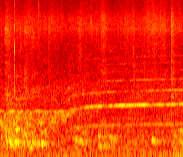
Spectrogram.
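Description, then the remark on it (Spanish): An ambulance siren passing outside holds a steady, slowly rising tone, moderately faint, with muffled voices and room noise underneath. “para manejar una ambulancia, que es una avanza, ni siquiera es una ambulancia. Ah, sí. Ah, sí, allá va.”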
